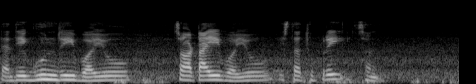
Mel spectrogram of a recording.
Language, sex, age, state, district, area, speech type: Nepali, female, 30-45, West Bengal, Jalpaiguri, urban, spontaneous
